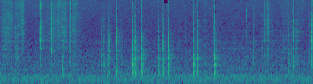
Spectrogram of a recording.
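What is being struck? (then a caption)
Leatherette-covered hard sunglasses case. Long fingernails tap and scratch on the lid face of a closed, hand-sized black Versace hard sunglasses case with a hollow, rigid leatherette-covered shell. The result is an irregular run of short, dry, clicky taps with a hollow mid-range knock, woven with faint scratchy rustling. Each tap dies away almost instantly.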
